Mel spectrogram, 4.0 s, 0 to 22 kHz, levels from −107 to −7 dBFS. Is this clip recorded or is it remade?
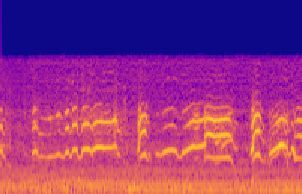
recorded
